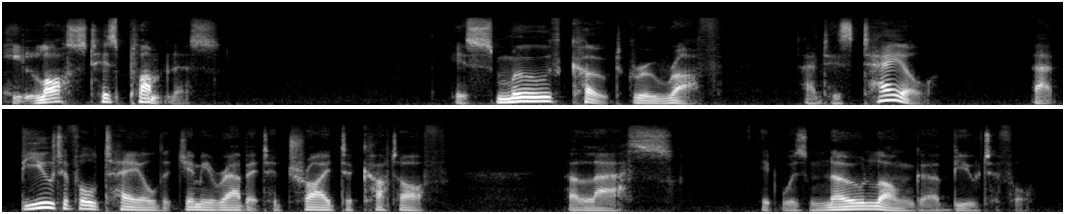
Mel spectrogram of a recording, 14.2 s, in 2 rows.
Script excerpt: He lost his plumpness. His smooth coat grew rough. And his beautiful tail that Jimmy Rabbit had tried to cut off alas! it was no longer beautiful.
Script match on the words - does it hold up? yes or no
no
